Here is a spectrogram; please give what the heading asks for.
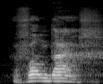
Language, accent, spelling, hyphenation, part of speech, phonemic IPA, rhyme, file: Dutch, Netherlands, vandaag, van‧daag, adverb, /vɑnˈdaːx/, -aːx, Nl-vandaag.ogg
- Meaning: today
